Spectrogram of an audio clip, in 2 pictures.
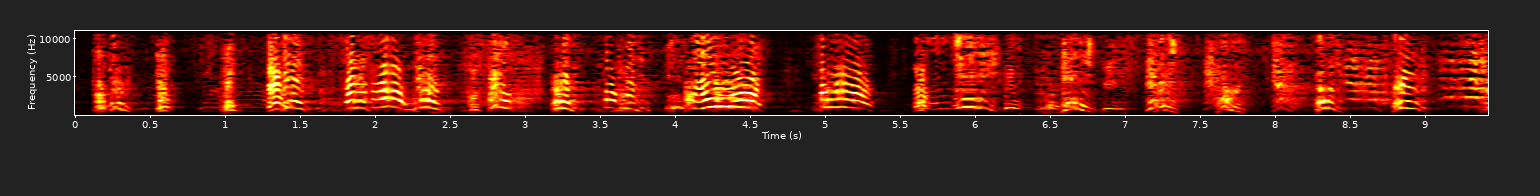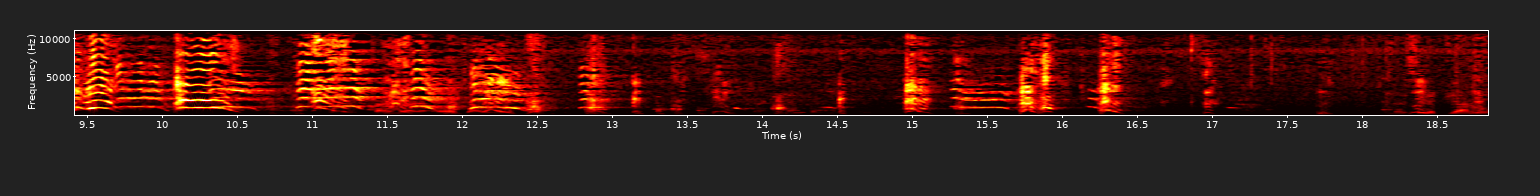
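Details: Chimpanzees housed in an 18-hectare natural habitat enclosure at Afi Mountain Drill Ranch, Nigeria, produce a dense, overlapping chorus of barking hoots and shrill cries, busiest early on, then thinning into scattered calls toward the end.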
